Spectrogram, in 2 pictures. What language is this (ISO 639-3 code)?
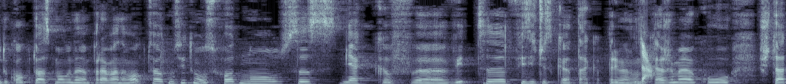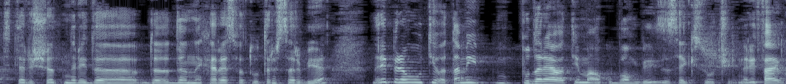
bul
